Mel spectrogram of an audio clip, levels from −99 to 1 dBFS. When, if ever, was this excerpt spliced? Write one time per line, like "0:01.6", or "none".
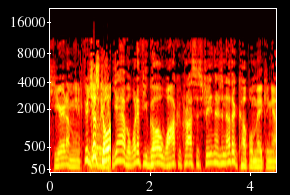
0:01.2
